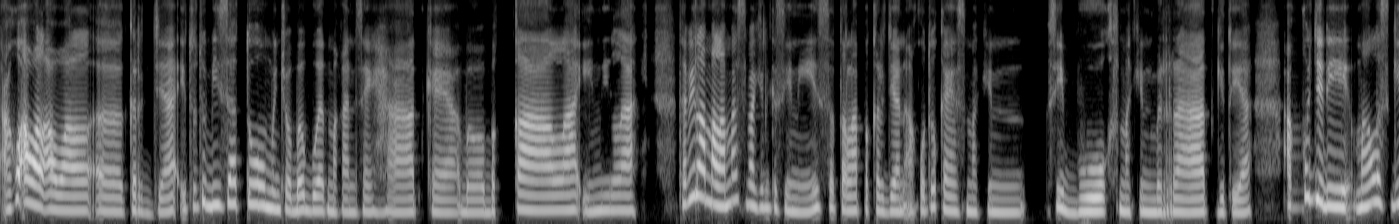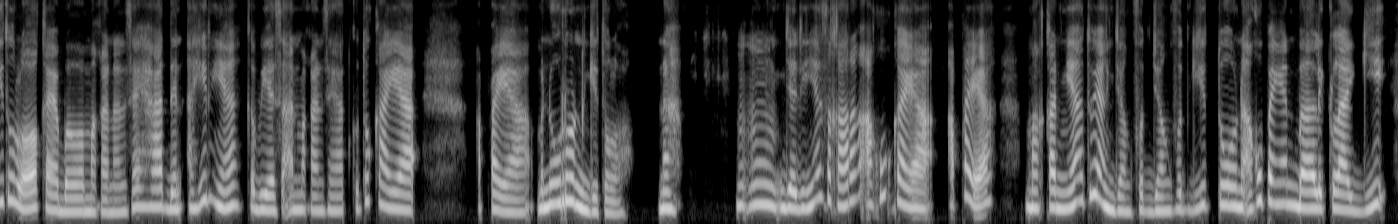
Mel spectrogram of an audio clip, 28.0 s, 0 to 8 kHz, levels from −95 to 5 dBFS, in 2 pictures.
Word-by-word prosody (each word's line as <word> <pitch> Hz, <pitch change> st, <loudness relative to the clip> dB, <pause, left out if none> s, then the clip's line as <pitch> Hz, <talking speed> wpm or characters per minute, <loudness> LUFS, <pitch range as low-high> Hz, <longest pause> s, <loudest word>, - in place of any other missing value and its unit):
aku 215 Hz, -, +1 dB
awal-awal, 200 Hz, -7 st, +6 dB
eee, 185 Hz, -1 st, -2 dB
kerja 180 Hz, 0 st, -5 dB
itu -, -, -9 dB
tuh, 305 Hz, -, -1 dB
bisa 270 Hz, +2 st, +1 dB
tuh 275 Hz, -1 st, +1 dB
mencoba 205 Hz, -4 st, 0 dB
buat 195 Hz, -1 st, -2 dB
makan 175 Hz, 0 st, -6 dB
sehat 175 Hz, 0 st, -5 dB
kayak 170 Hz, -1 st, -6 dB
bawa 170 Hz, 0 st, -4 dB
bekal 195 Hz, +2 st, +1 dB
lah, 205 Hz, +1 st, +1 dB
inilah, 195 Hz, +2 st, -3 dB, 0.4 s
tapi 310 Hz, +7 st, 0 dB
lama-lama 280 Hz, -7 st, +5 dB
semakin 260 Hz, -5 st, -3 dB
ke -, -, -6 dB
sini, 180 Hz, -1 st, -4 dB
setelah 195 Hz, -1 st, -3 dB
pekerjaan 185 Hz, -1 st, -4 dB
aku -, -, -7 dB
tuh 240 Hz, -, -3 dB
kayak 190 Hz, -3 st, -3 dB
semakin 175 Hz, -1 st, -6 dB, 0.2 s
sibuk, 180 Hz, -4 st, +1 dB
semakin 180 Hz, -2 st, -3 dB
berat, 175 Hz, -1 st, +1 dB
gitu 170 Hz, 0 st, -4 dB
ya, 180 Hz, -, -10 dB, 0.3 s
aku 300 Hz, +11 st, -1 dB
jadi 250 Hz, -8 st, +4 dB
males 270 Hz, +3 st, +2 dB
gitu 310 Hz, +5 st, -2 dB
lho 235 Hz, -3 st, +5 dB
kayak 200 Hz, -5 st, 0 dB
bawa 180 Hz, 0 st, +1 dB
makanan 175 Hz, 0 st, -3 dB
sehat, 240 Hz, 0 st, 0 dB
dan 215 Hz, +1 st, 0 dB
akhirnya 255 Hz, 0 st, 0 dB
kebiasaan 205 Hz, -2 st, -1 dB
makan 195 Hz, -1 st, -5 dB
sehatku 190 Hz, -1 st, -6 dB
tuh 315 Hz, -, -6 dB
kayak, 220 Hz, -6 st, +2 dB, 0.6 s
apa 210 Hz, -, -3 dB
ya, 175 Hz, -2 st, +1 dB, 0.2 s
menurun, 285 Hz, +4 st, +5 dB
gitu 175 Hz, -2 st, -3 dB
lho. 155 Hz, +1 st, -8 dB, 0.4 s
Nah 220 Hz, -1 st, +3 dB, 0.6 s
mhm, 260 Hz, -2 st, 0 dB
jadinya 230 Hz, -, +2 dB
sekarang 310 Hz, -2 st, +1 dB
aku 385 Hz, +2 st, -2 dB
kayak, 275 Hz, -6 st, +2 dB, 0.2 s
apa 390 Hz, -, -3 dB
ya, -, -, +4 dB, 0.4 s
makannya 230 Hz, +3 st, +2 dB
tuh 405 Hz, -, +3 dB
yang 240 Hz, -8 st, +5 dB
junk 185 Hz, -2 st, -3 dB
food 200 Hz, -3 st, -5 dB
junk 190 Hz, 0 st, -1 dB
food, 210 Hz, -, -4 dB
gitu. 260 Hz, +4 st, -1 dB
Nah, 230 Hz, -2 st, +3 dB
aku 325 Hz, -, 0 dB
pengen 280 Hz, -4 st, +1 dB
balik 220 Hz, -1 st, +5 dB
lagi 205 Hz, -, +1 dB
205 Hz, 160 wpm, -23 LUFS, 180-250 Hz, 0.6 s, awal-awal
